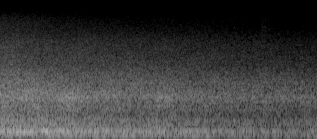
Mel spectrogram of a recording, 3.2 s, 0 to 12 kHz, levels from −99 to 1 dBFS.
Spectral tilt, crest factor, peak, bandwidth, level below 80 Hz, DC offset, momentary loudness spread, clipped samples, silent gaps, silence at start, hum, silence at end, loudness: -7.5 dB/octave; 16 dB; -28 dBFS; 8.8 kHz; -54 dBFS; under 0.1%; 11 LU; under 0.1%; none; 0 s; none; 0 s; -44 LUFS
